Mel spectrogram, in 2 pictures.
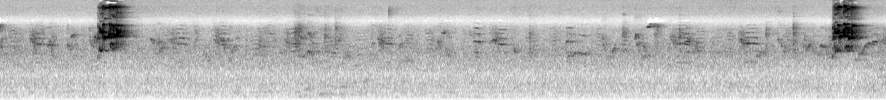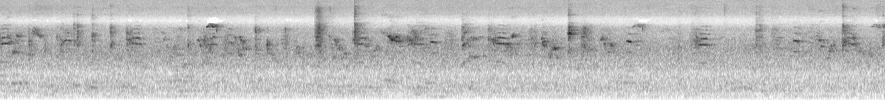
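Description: Small birds chirping on and off, with two loud, brief, sharp sounds, one about a second in and one about eight and a half seconds in.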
